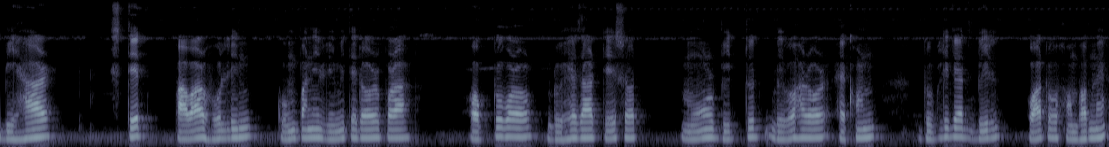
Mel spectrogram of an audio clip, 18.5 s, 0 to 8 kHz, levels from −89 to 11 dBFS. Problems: none marked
